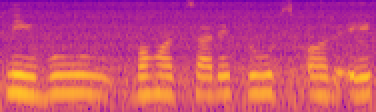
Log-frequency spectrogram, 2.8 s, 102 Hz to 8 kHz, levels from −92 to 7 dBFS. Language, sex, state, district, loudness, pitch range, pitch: Hindi, male, Chhattisgarh, Raipur, -16 LUFS, 205-220 Hz, 210 Hz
